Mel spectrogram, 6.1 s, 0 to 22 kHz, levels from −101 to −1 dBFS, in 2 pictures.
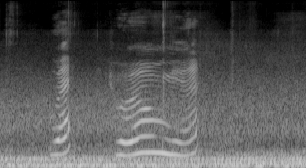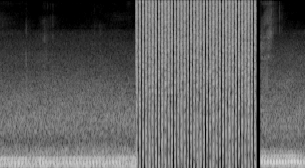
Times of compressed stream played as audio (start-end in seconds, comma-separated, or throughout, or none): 4.42-5.67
